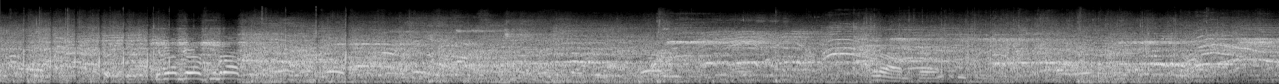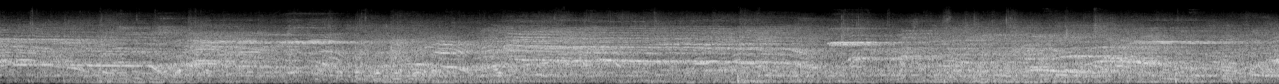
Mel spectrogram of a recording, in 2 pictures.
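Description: Busy volleyball gym: many overlapping voices of players and spectators, with volleyballs being hit and bouncing on the court floor. Short high-pitched tones sound now and then over the din.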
